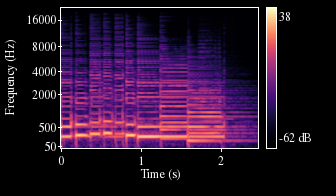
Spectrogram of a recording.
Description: Ac 12 Str Gtr 106bpm F end, Twelve String Guitar, African Guitars; Quazibeat; African Secret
